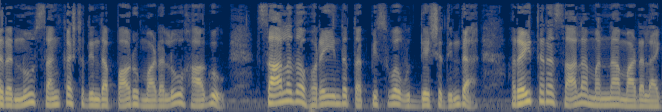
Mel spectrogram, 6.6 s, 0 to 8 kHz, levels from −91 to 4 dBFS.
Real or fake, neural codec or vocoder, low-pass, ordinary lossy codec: real; none; 7.2 kHz; none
